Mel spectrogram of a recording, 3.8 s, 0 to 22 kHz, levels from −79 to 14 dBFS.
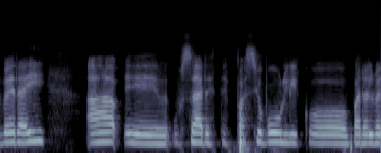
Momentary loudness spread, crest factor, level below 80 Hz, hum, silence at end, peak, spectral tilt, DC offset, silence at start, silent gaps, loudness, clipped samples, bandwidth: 6 LU; 20 dB; -50 dBFS; none; 0 s; -4 dBFS; -5.5 dB/octave; under 0.1%; 0 s; none; -25 LUFS; under 0.1%; 7.6 kHz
